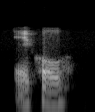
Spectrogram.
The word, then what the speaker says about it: Ekow: I think this was posted on a brother's channel on YouTube called Echo Simpson. And his first name is spelled E-K-O-W Simpson. So if you search up Echo Simpson on YouTube, you will be able to see a couple of the videos that are showing the land.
